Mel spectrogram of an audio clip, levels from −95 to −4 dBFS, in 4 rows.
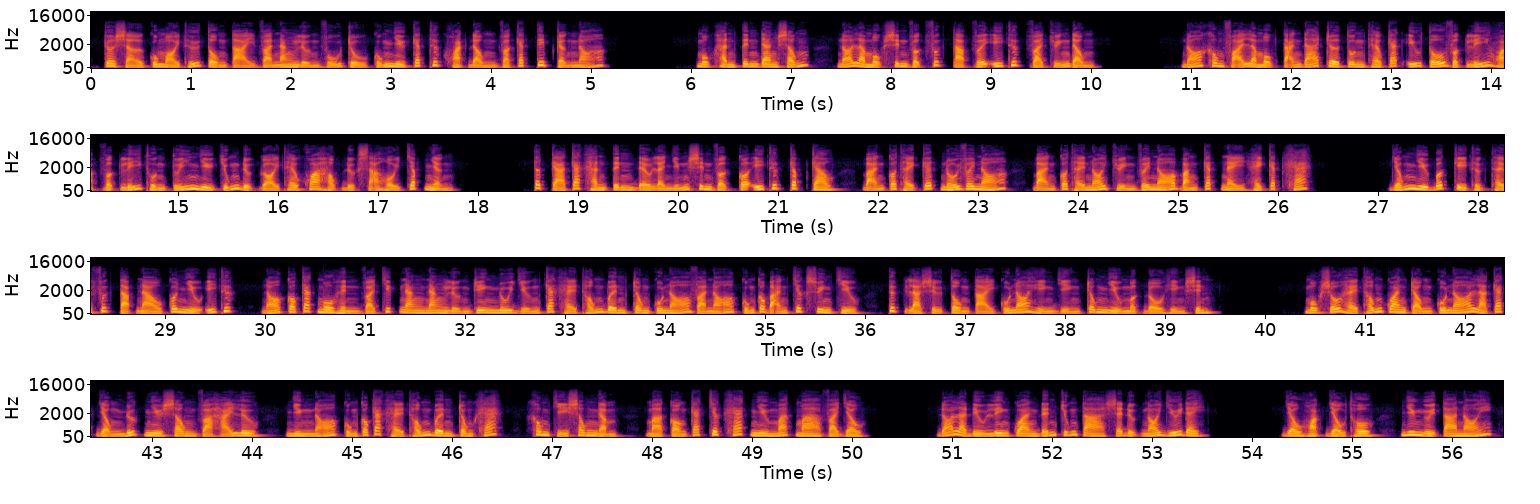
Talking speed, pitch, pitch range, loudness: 240 wpm, 135 Hz, 115-170 Hz, -22 LUFS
